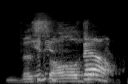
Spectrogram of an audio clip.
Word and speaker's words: visalgia: So, the word of the day for you is visalgia. – Visalgia.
